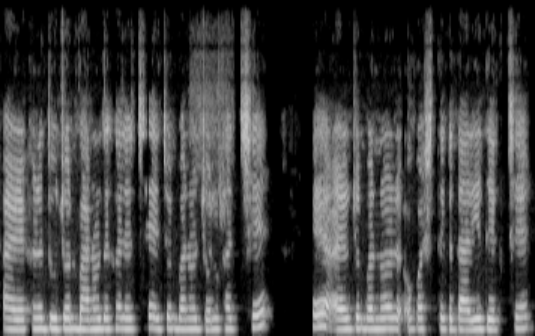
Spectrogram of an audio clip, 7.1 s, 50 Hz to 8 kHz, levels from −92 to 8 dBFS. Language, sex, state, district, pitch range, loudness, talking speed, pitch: Bengali, female, West Bengal, Purulia, 240-255 Hz, -16 LUFS, 170 wpm, 250 Hz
